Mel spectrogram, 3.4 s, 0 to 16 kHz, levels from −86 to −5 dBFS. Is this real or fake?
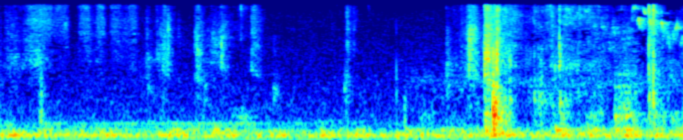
real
